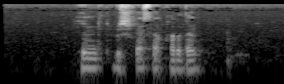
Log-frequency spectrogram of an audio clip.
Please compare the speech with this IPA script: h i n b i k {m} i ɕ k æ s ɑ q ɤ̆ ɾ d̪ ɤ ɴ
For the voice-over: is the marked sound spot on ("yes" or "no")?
no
